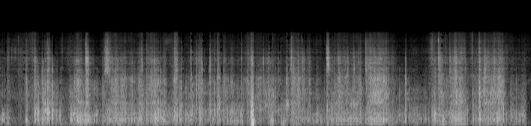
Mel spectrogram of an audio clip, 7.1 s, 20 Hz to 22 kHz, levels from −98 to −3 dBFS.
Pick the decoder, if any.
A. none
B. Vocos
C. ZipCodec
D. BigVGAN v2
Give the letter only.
C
